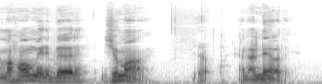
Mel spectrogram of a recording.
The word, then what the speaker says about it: Djimon: So, J.Imon, like we said, we were talking about your name. I know you get that a lot. People, screw it up because the D is silent.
